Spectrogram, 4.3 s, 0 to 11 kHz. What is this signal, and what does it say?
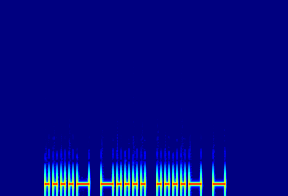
Morse code, heard as a keyed tone, about 20 wpm, 700 Hz. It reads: 464T
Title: All Cut Numbers - 4-Digit 20wpm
